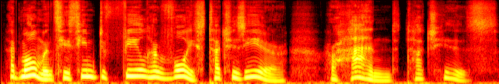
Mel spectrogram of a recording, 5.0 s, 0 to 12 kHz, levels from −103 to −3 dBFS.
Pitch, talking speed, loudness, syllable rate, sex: 165 Hz, 180 wpm, -20 LUFS, 4.3 syllables/s, male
